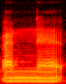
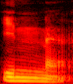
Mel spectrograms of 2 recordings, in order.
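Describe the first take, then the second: First: The particle begins with an a vowel. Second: The particle begins with an i vowel. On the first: The clause acts as a noun standing in for the answer. "Kalau dibaca fathah" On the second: The clause is the answer to the oath. "kalau dibaca kasroh"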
